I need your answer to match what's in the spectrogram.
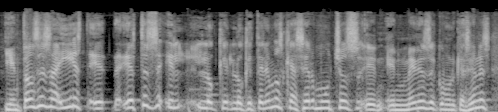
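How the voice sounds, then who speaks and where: A man's voice: high-pitched, fast, darkish tone, soft background music. A middle-aged man with a Mexican accent, co-hosting a casual debate chat, emphatic and full of fillers as he tells stories. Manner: emphatic, storytelling with many fillers. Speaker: podcast co-host.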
